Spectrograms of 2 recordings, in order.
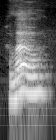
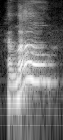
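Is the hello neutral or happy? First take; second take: neutral; happy. First: It is said in a neutral tone. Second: It is said in a happy tone.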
